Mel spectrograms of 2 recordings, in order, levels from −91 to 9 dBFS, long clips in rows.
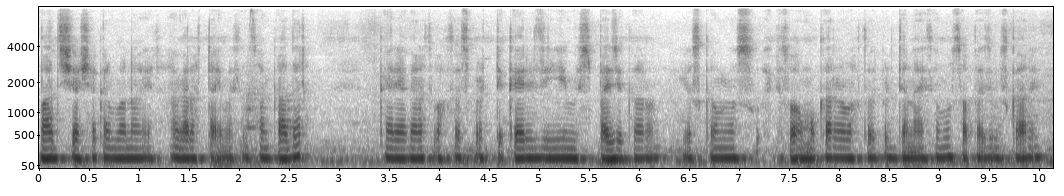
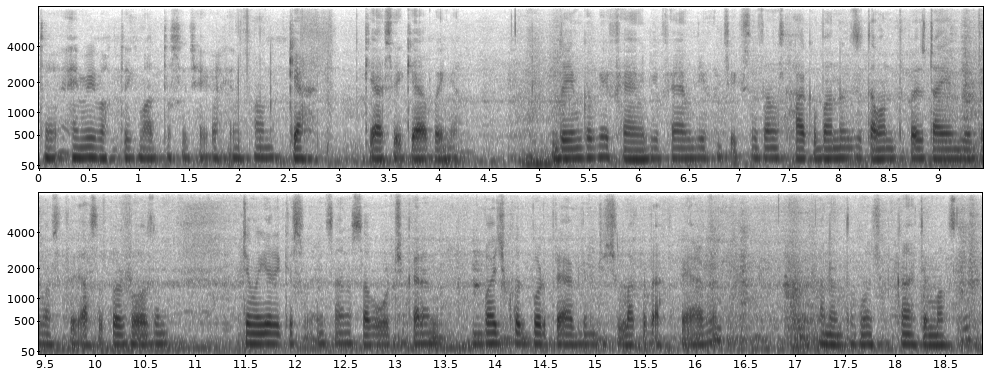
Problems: constant background noise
